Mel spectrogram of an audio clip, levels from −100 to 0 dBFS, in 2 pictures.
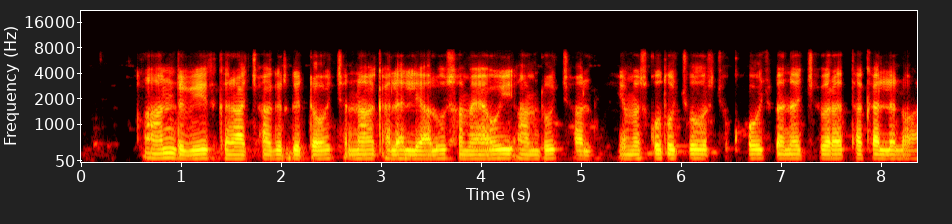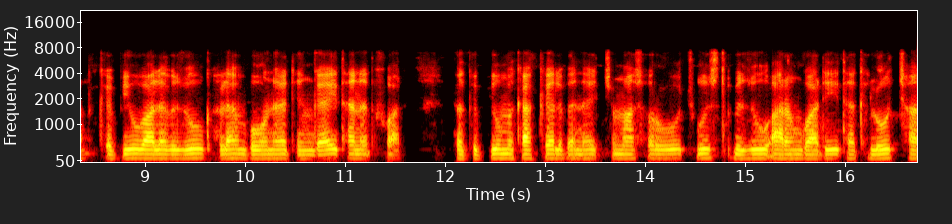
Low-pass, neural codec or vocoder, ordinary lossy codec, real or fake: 7.2 kHz; none; Opus, 16 kbps; real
